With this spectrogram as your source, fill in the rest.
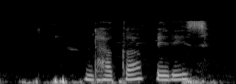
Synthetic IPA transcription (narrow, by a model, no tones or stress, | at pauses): ɖʱakapeɾis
